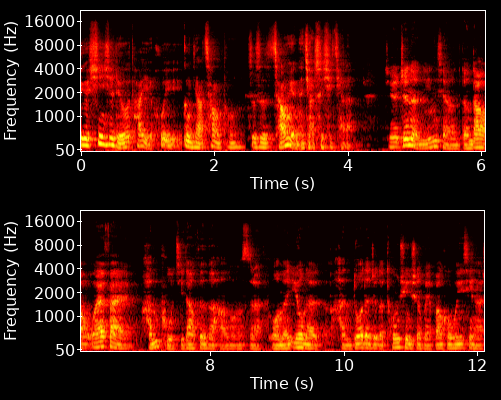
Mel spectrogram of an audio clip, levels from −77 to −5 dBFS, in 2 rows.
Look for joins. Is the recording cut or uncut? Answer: uncut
